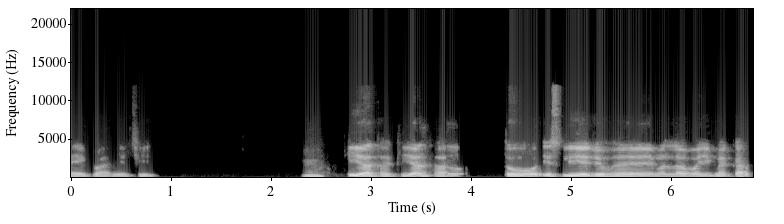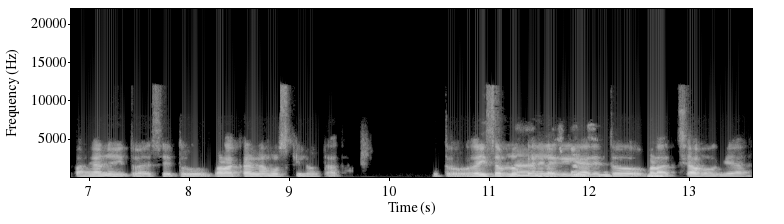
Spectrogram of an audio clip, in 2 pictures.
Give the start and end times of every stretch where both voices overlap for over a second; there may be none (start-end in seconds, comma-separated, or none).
11.2-12.8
